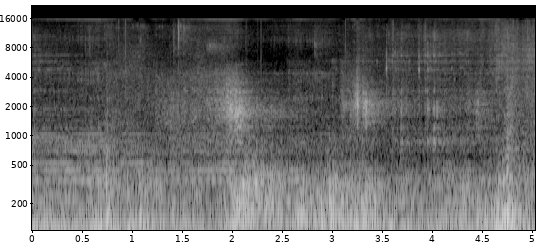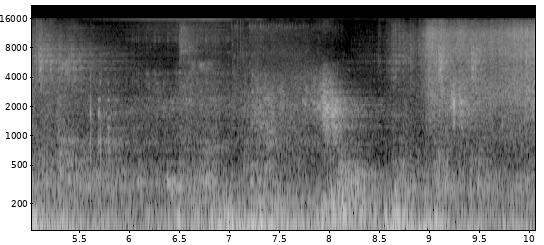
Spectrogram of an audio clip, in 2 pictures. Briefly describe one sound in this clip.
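Thin fabric rustles softly.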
